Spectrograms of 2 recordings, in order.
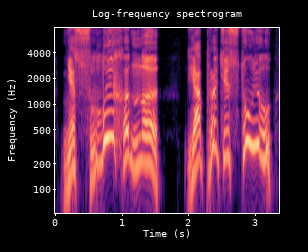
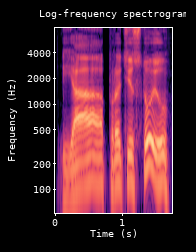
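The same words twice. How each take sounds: First: High, slow shout with a voice cracking. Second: Slow, level, unyielding objection; stubborn protest. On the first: Prosecutor shouting his protest at the judge: cracking yell. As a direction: yell the protest till the voice breaks. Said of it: "срывающимся голосом кричал Рамкомф". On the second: Münchhausen refusing to yield to the judge: slow stubborn objection. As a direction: hold your ground calmly and slowly. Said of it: "не уступал Мюнхгаузен". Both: Acted.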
